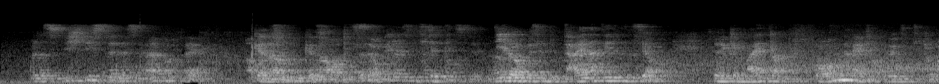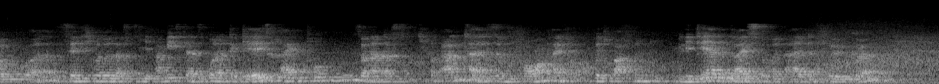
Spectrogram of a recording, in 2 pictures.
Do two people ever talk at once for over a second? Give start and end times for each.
2.5-4.6

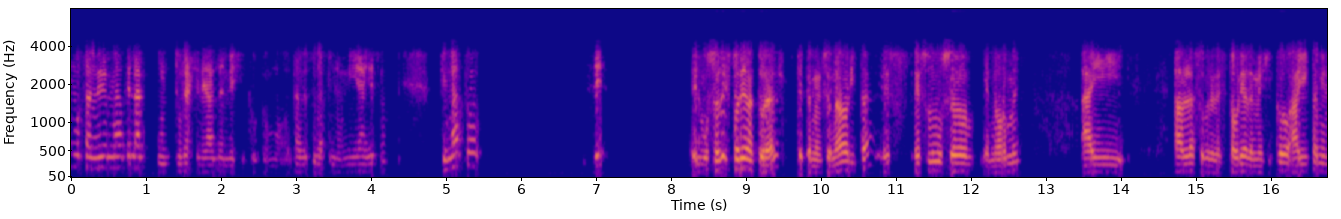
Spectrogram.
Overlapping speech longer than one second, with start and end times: none

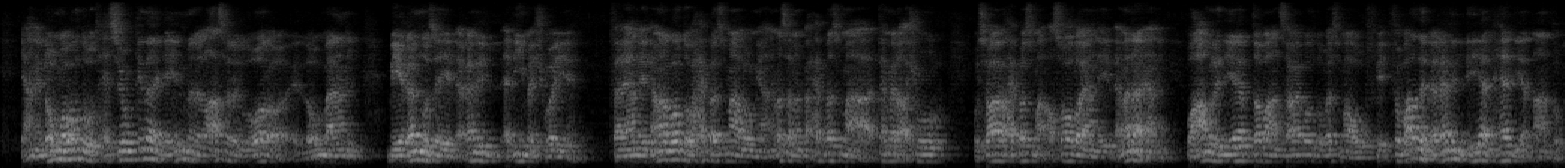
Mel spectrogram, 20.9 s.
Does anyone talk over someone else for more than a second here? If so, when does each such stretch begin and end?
none

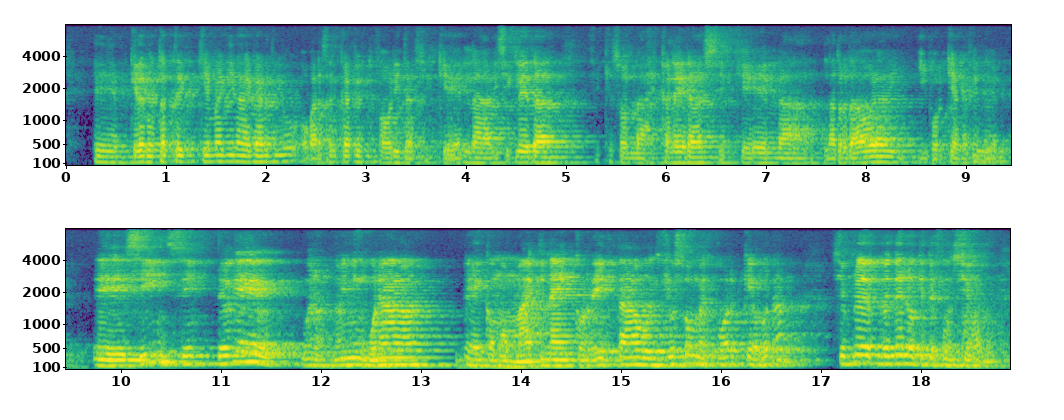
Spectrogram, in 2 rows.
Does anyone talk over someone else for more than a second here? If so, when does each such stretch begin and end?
none

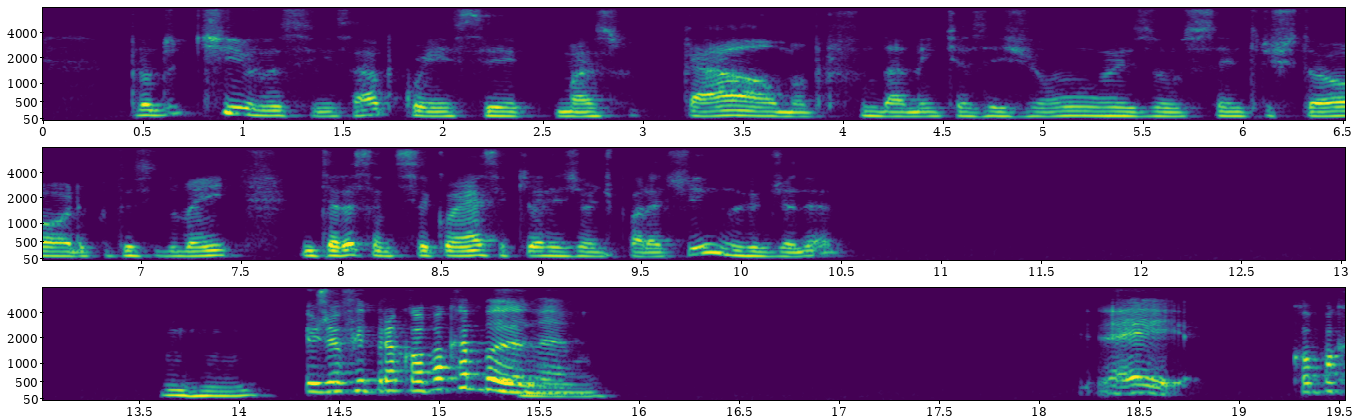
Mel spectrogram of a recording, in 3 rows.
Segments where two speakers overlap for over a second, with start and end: none

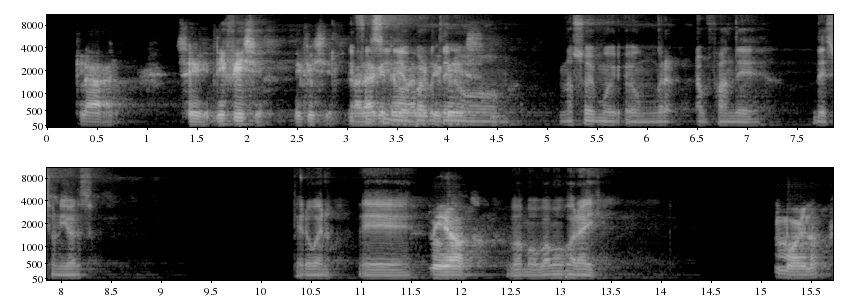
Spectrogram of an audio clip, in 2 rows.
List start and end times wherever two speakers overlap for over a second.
3.0-4.2

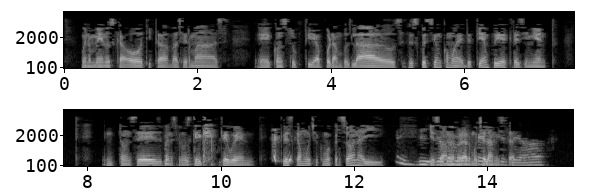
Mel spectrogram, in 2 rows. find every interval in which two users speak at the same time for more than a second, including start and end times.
13.1-14.4

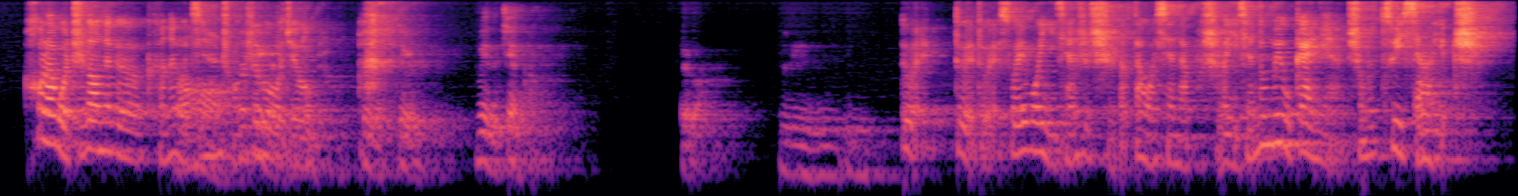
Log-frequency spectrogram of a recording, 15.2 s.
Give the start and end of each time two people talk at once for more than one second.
1.8-3.2

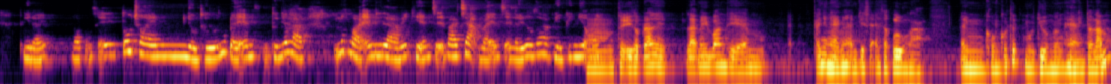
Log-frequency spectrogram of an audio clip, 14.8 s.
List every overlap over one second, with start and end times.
none

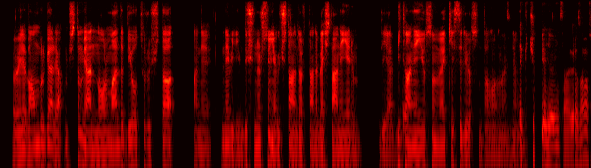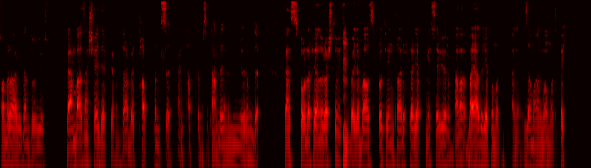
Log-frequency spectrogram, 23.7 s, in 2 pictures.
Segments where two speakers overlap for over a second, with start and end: none

